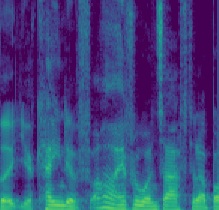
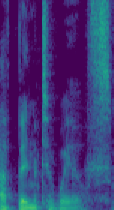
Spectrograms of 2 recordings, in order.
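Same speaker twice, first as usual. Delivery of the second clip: put-on deadpan, morose voice, lower and quieter; 5 semitones lower, 8 dB quieter than usual. Quoting a character's reply from the show: deadpan, morose Christine voice. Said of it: "Just the way".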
